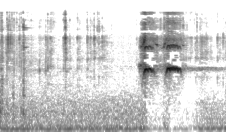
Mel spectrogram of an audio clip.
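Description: Small orange plastic survival whistle with a built-in compass, blown in two short, high blasts close together near the end, after a little faint handling noise.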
